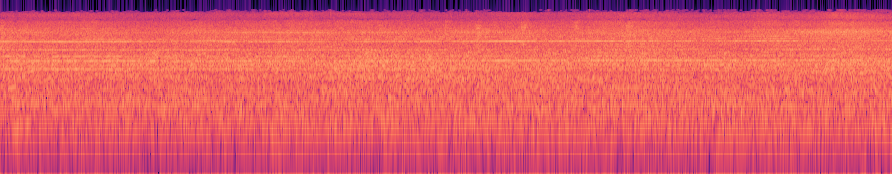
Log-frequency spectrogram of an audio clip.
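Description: Race car engines roar loudly around the track.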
